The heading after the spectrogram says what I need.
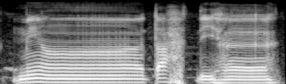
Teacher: Jadi agak disamarkan ke huruf taknya ya. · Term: ikhfa hakiki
